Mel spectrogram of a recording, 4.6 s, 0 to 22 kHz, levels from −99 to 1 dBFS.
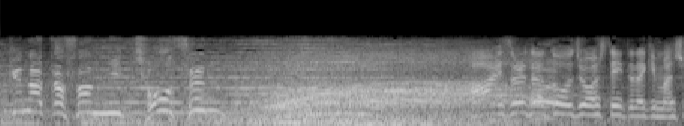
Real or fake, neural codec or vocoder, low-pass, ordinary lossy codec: real; none; 7.2 kHz; none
